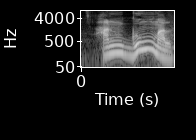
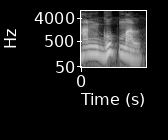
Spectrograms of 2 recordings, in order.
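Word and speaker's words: 한국말: যেমন আপনি এখানে যদি সার্চ দেন হানগুংমাল, ঠিক আছে, এটা কিন্তু লেখা হানগুকমাল, কিন্তু সঠিক উচ্চারণ হানগুংমাল।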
